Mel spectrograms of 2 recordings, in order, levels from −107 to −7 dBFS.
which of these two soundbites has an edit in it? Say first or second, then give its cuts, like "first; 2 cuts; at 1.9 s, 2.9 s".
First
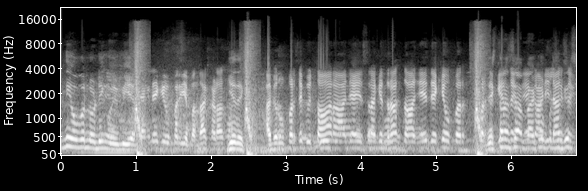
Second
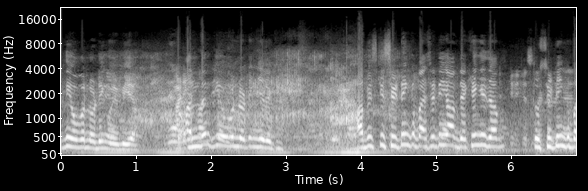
first; 3 cuts; at 1.1 s, 2.6 s, 5.5 s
